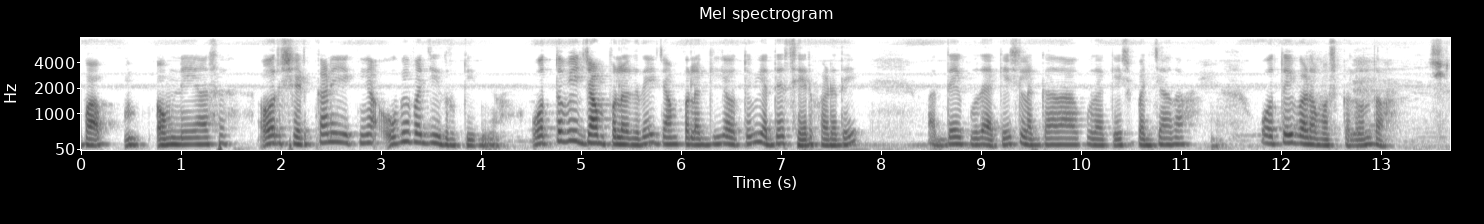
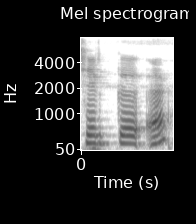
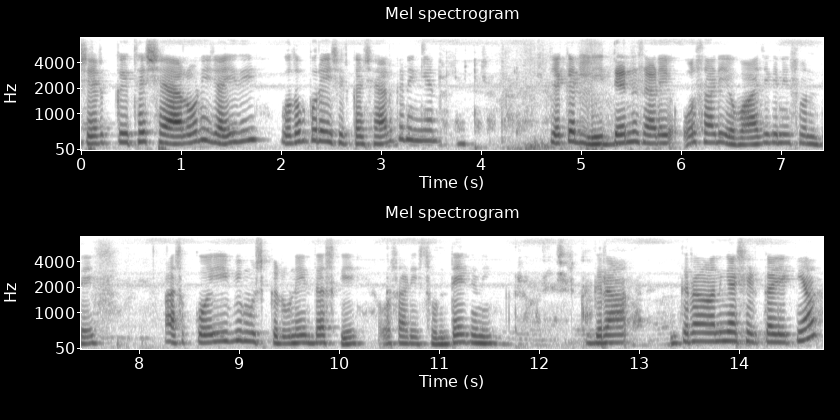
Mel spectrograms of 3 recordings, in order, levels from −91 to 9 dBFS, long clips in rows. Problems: constant background noise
